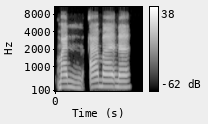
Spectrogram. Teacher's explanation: hanya cukup dialirkan saja ya untuk huruf nun karena ketika sukun Huruf Nun ini ya ada aliran suara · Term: izhar halqi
